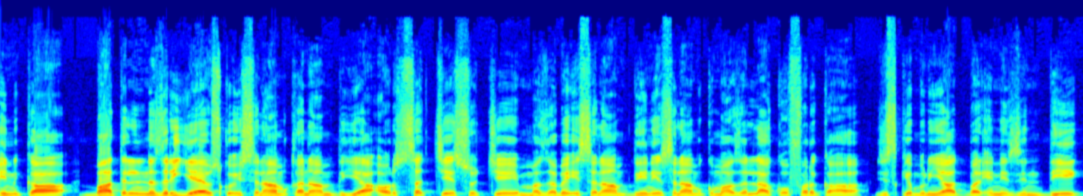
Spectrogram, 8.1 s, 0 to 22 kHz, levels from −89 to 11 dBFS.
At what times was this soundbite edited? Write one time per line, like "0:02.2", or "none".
none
